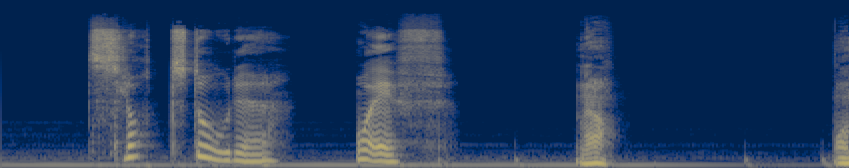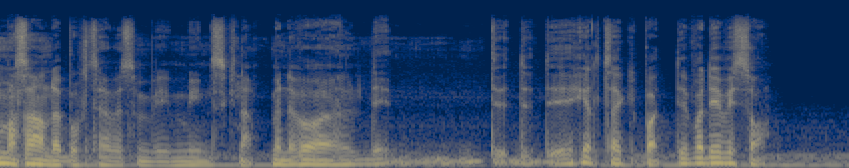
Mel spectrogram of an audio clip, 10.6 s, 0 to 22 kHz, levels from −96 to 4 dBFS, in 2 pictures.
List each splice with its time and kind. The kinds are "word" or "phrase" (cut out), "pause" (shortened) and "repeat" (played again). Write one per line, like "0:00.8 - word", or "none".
none

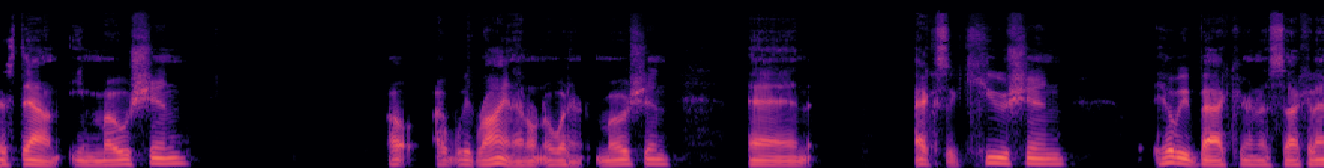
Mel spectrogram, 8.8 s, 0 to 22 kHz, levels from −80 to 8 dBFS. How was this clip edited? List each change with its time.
0:03.1 - word
0:03.8 - word

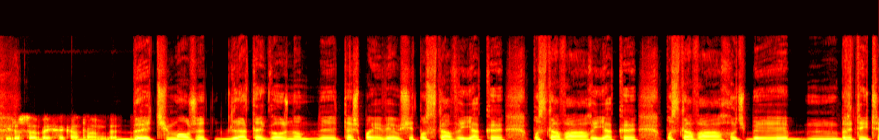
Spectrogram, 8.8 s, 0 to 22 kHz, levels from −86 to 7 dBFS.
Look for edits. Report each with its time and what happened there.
0:02.9 - word
0:04.2 - word
0:05.9 - repeat

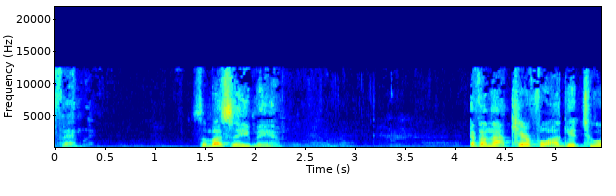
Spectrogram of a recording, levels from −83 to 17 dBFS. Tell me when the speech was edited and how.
0:01.3 - pause

